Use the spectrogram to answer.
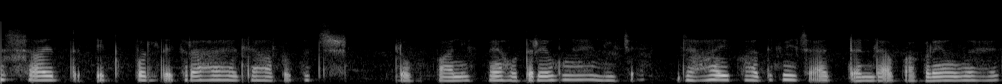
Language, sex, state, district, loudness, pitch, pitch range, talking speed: Hindi, female, Bihar, Purnia, -28 LUFS, 195 Hz, 185-205 Hz, 145 wpm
